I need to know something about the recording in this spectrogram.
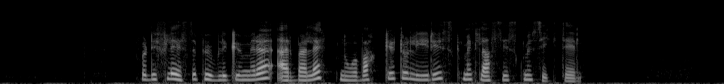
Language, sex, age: Norwegian, female, 36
